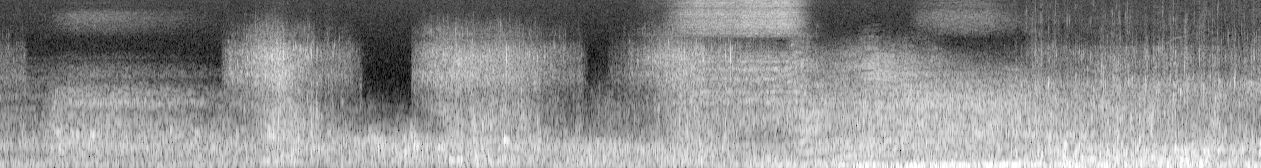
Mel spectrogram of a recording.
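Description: Water swirls and bubbles in a low, steady rush.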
